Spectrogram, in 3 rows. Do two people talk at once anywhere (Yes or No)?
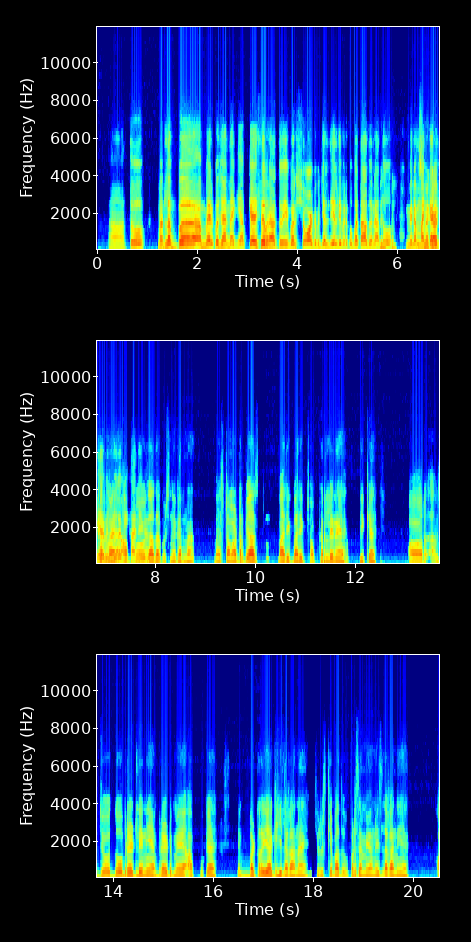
Yes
